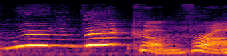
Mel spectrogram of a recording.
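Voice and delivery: high, slow bewilderment; hammed-up astonished query; incredulous question. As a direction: retell your bafflement in a high, stretched voice. Retells texting friend in disbelief.

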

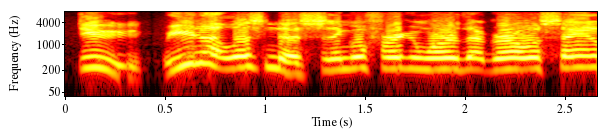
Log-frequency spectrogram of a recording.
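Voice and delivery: scolding friend. Retold or imitated.

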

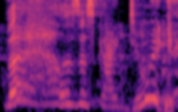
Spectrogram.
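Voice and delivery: loud, high, incredulous mock reaction; baffled onlooker. Lone Turkish farmer watching a screaming tourist, loudly baffled. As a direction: voice a stunned bystander's disbelief. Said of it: "shaking his head like".

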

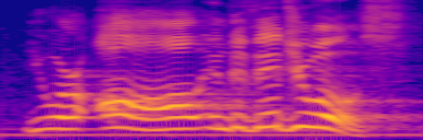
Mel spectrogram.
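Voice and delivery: high, loud, insistent shout; Brian yelling to mob. Acted. Reluctant messiah to the mob following him, yelling. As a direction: call it out high over the crowd. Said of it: "he yells to them".

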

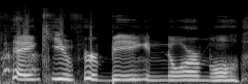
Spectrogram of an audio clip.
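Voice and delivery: slow, very loud retold shout; emphatic relief. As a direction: belt it out word by word, desperately grateful. Retelling relieved phone call to Mal.

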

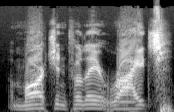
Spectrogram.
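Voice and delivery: ordinary talk, nothing marked

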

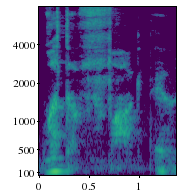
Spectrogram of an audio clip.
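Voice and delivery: breathy whispered disbelief under the breath; shocked whisper. Retold or imitated. Hiker whispering to himself about the stranger, shocked whisper. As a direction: hiss it so the stranger can't hear. Startled inner reaction on trail.

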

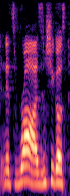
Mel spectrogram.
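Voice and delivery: usual speaking voice

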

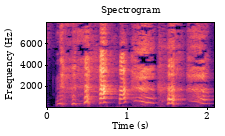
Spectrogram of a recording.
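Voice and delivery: long, high, loud laugh; loud burst of high-pitched laughter; giggling fit. Real, not acted. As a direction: crack up at your own silly phrase. Cracks up at own phrase.

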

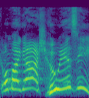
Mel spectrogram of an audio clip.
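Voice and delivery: high, loud eager gasp of a question; eager excitement. Acted. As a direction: leap at the news. Nathanael reacts to news.

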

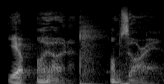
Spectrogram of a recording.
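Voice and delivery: mock sheepish soft apology; meek apology. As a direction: shrink and mumble the apology. Meek apology after being scolded.

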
